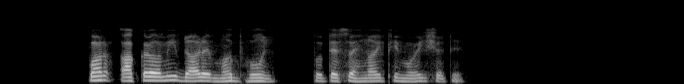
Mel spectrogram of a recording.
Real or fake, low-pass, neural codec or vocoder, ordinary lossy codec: fake; 5.4 kHz; autoencoder, 44.1 kHz, a latent of 192 numbers a frame, MeloTTS; AAC, 24 kbps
